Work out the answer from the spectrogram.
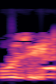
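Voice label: "Uzi", English speech; Allied Flight; CallSign; DCS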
